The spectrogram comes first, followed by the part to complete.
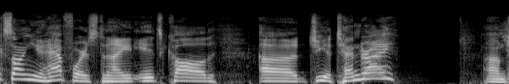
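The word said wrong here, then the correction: J'attendrai: How do you pronounce it? – Yeah, it's a French song. It's called Je Tendrai.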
